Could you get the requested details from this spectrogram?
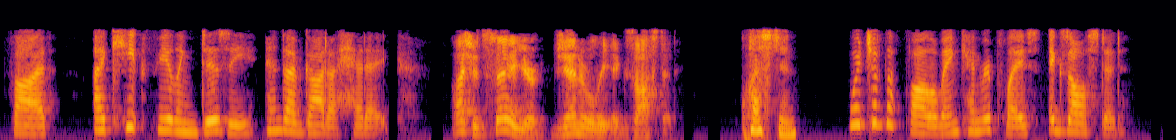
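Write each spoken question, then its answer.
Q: Which of the following can replace exhausted?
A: Very tired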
